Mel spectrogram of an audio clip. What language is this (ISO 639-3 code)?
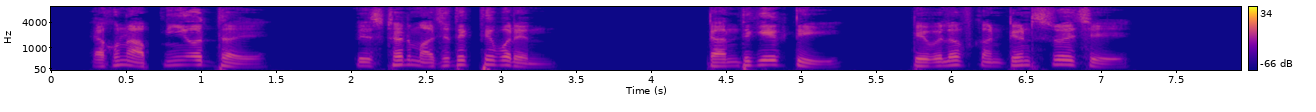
ben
